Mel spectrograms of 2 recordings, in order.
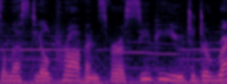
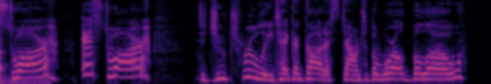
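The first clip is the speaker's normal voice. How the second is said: furious, angry voice; 6 semitones higher than usual. Demanding whether a goddess was taken down below: angry. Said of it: "they sound so angry".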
